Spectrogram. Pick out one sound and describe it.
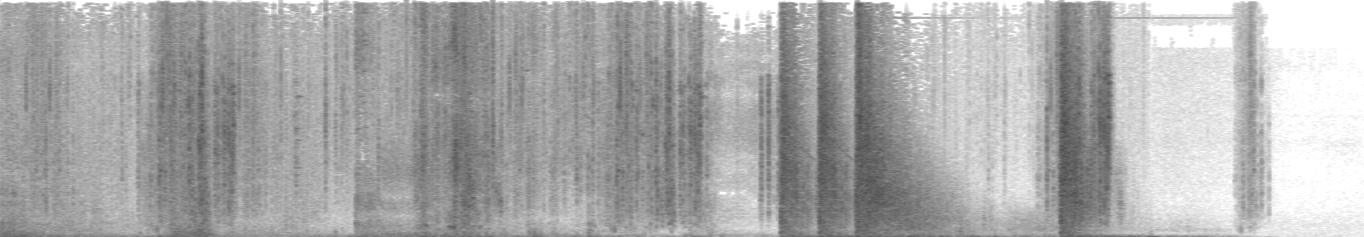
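Flames roar and crackle close by.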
